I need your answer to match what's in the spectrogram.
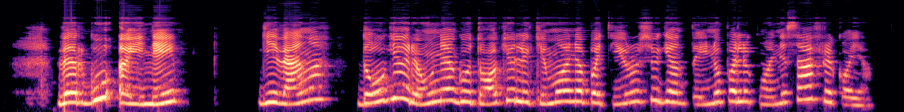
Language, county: Lithuanian, Kaunas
